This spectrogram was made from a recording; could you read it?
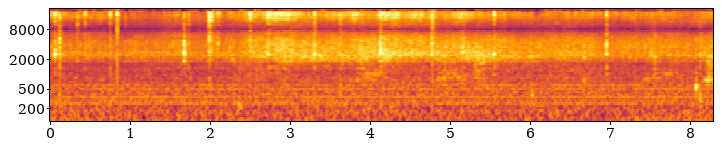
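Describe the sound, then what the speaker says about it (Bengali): Tengra fish sautéing lightly in a pan for a tomato and potato curry, giving a steady soft sizzle with faint scattered ticks and stirring clicks, close and moderately quiet, with no talking. "মাছটা দিয়ে হালকা একটু কষানো"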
